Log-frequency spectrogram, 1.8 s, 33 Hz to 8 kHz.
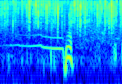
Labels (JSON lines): {"label": "biophony, cascading saw", "recorder": "SoundTrap 600 or HydroMoth"}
